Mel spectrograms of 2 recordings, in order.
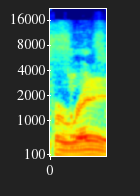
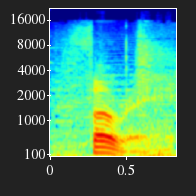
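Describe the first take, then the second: First: The stress is on the second syllable. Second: The stress is on the first syllable. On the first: "I've always heard" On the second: "You put emphasis on the first syllable?"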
